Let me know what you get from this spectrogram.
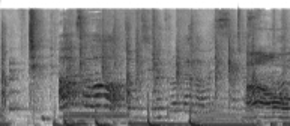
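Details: Loud pop-style music with a sung vocal line over a steady beat fills the whole stretch, and no animal sound comes through.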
